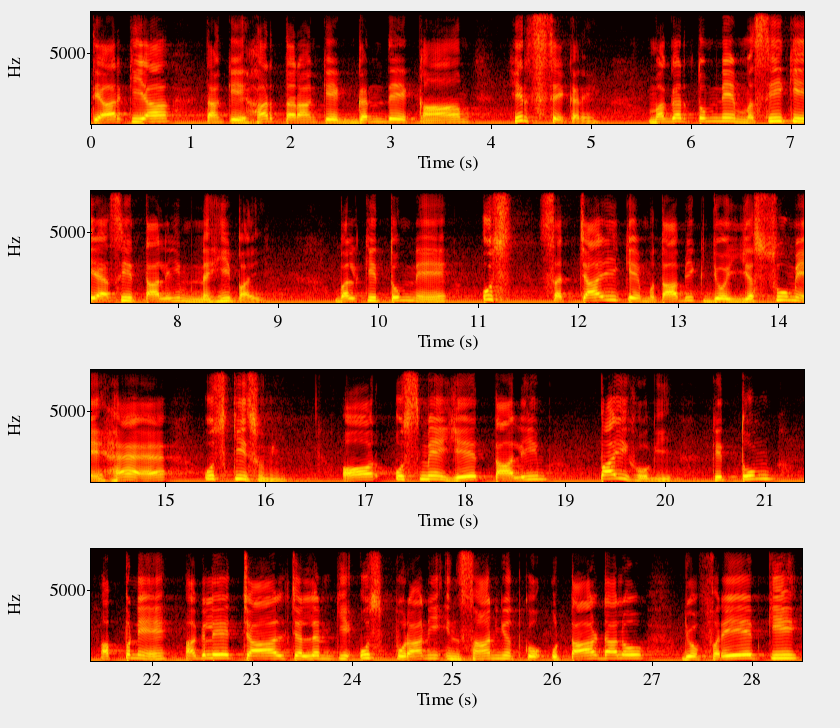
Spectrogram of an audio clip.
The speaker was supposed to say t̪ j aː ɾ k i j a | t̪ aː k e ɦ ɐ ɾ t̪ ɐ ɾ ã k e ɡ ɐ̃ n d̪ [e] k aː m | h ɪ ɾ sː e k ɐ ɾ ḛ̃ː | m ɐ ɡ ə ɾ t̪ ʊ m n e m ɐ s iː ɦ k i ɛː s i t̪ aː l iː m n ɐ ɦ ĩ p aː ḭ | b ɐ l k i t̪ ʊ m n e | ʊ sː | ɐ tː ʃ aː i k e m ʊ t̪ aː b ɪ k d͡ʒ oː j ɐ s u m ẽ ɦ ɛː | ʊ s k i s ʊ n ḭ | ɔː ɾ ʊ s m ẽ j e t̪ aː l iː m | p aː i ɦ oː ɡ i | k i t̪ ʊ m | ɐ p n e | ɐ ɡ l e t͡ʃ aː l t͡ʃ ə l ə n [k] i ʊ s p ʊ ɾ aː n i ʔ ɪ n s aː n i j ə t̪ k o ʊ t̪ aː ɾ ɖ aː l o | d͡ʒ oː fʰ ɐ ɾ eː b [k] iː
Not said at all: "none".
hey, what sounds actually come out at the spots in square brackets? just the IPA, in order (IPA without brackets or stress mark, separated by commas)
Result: e, k, k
